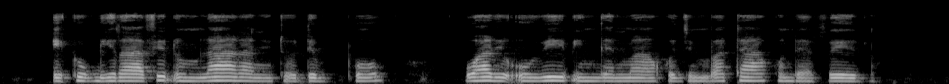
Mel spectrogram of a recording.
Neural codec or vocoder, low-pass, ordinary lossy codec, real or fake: none; 10.8 kHz; Opus, 32 kbps; real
